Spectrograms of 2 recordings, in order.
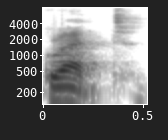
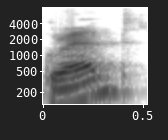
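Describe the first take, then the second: First: The pitch stays level or falls at the end. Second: The pitch rises at the end like a question. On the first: "如果就正常播报的话，我们就会说Grant，就是不会往上翘起来" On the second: "而且他这个还自带语调的"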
